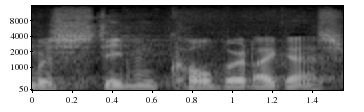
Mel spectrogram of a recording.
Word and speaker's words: Colbert: Steven covert and the colbert except that he the one thing he did you know decide to have his name pronounced Colbert early on you know I already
